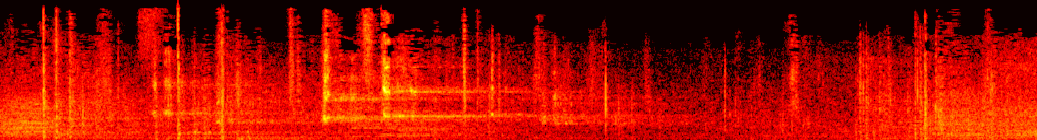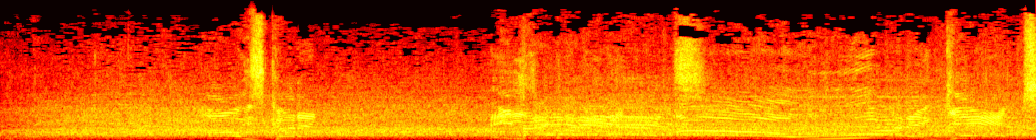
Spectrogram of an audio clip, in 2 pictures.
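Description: Tennis ball struck by rackets and bouncing on a hard court in a rally, a series of sharp separate pops. About five seconds in, a crowd breaks into loud cheering, shouting and applause that carries on to the end.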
